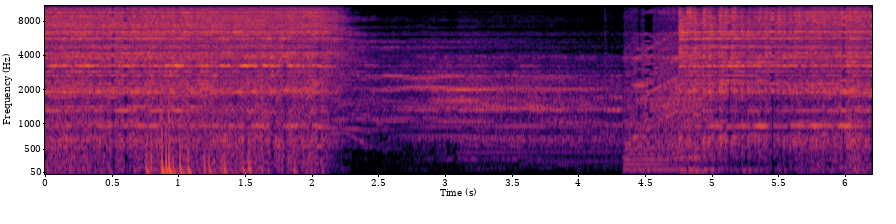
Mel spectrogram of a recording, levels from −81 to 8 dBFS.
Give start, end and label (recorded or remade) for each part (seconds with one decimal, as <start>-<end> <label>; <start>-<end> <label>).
0.0-1.2 recorded; 1.2-4.4 remade; 4.4-6.2 recorded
